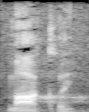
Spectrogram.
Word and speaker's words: Mauchly: Mockley. – Spell it. – M-A-U-C-H-L-Y.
